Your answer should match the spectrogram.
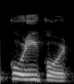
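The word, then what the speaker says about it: Kozhikode: ये IIM कोझिकोड कैसे pronounce करते हैं? ये IIM कोड़ीकोड।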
